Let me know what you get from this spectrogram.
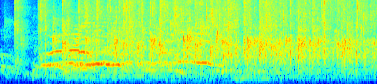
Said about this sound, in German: Da jubeln die Frauen und die Männer denken, oh fuck.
